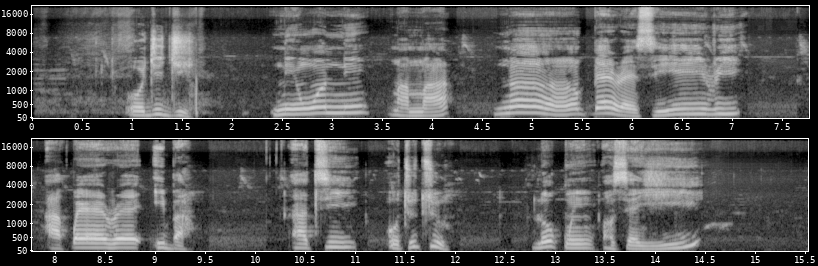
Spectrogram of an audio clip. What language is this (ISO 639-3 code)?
yor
